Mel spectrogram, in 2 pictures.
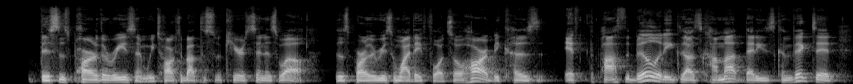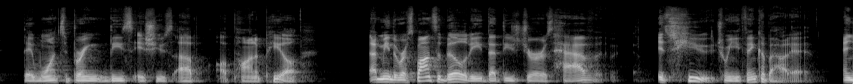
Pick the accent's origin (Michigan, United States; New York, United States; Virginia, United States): New York, United States; New York City; and then back here in my hometown of New York City.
